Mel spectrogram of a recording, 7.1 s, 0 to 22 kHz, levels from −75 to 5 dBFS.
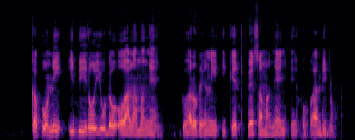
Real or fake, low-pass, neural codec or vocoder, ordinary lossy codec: fake; none; vocoder, 44.1 kHz, 128 mel bands, Pupu-Vocoder; none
